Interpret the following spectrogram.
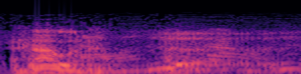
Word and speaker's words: Palance: I pronounce it Jack Palance. Palance.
